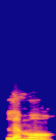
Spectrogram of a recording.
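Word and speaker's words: לֵאמֹר: And then we have a lamed with its tzere, and the aleph together will say le. So the tzere says and then we have a mem with a cholem, which is mo, and then the resh closes the syllable out as mo, lemor.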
